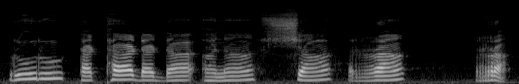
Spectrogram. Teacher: మూర్ధన్యములు అంటే అంగిలి పై భాగం నుండి పుట్టినవి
